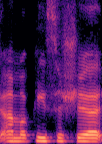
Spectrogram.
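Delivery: plain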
